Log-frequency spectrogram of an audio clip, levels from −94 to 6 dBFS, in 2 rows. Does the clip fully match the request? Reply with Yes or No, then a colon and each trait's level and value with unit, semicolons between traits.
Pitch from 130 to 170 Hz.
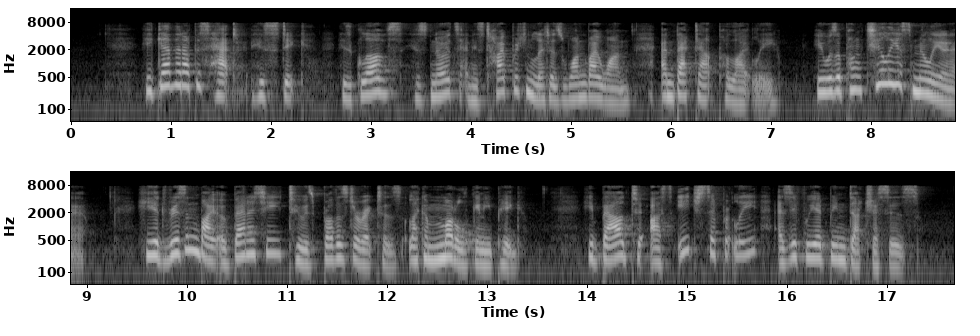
No: high, 200 Hz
